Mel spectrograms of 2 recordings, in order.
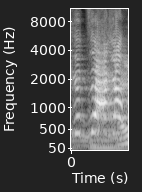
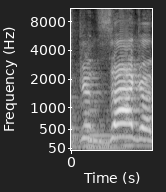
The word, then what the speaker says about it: Gonzaga: It's Gonzaga, not Gonzaga. How are people still mispronouncing it?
